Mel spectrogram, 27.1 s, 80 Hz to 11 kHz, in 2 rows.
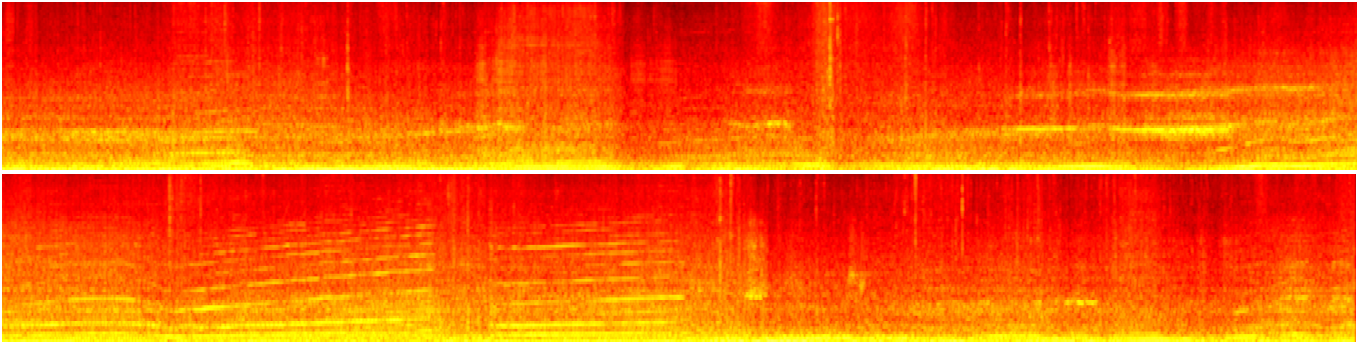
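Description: Ford Shelby GT500's V8 engine heard from inside the cabin, driven hard on track: the revs rise and fall through the corners, dip briefly twice, then climb again and again in pitch through the middle of the stretch.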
